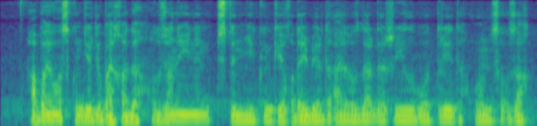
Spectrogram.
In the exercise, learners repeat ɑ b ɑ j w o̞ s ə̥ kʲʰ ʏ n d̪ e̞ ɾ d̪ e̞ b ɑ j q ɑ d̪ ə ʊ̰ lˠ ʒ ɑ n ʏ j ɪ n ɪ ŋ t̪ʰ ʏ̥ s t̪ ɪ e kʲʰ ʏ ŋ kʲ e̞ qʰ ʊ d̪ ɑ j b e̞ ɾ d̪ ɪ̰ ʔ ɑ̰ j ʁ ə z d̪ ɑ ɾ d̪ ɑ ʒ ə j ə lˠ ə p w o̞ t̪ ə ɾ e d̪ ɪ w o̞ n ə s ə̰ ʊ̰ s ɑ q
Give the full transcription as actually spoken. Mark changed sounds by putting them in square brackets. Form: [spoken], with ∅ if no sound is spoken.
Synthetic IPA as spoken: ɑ b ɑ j w o̞ s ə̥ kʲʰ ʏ n d̪ e̞ ɾ d̪ e̞ b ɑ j q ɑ d̪ ə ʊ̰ lˠ ʒ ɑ n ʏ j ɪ n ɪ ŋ t̪ʰ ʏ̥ s t̪ ɪ e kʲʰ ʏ ŋ kʲ e̞ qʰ ʊ d̪ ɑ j b e̞ ɾ d̪ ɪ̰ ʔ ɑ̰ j ʁ ə z d̪ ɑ ɾ d̪ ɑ ʒ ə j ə lˠ ə p w o̞ t̪ ə ɾ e d̪ ɪ w o̞ n ə s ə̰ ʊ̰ [z] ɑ q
